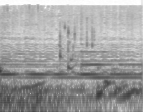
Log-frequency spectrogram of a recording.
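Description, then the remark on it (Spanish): Flies buzz in a steady drone that hums continuously without pause, a thin whine layered over a low rumble, with no voices present; the flies swarm with worms and larvae in a bathtub overflowing with a foul, dark liquid. “La tina rebalsa de un nauseabundo líquido oscuro, en el que pululan gusanos, moscas y larvas.”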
